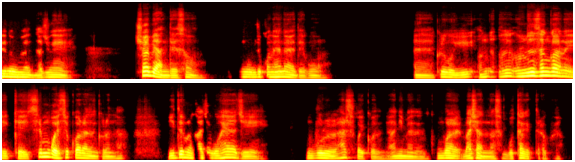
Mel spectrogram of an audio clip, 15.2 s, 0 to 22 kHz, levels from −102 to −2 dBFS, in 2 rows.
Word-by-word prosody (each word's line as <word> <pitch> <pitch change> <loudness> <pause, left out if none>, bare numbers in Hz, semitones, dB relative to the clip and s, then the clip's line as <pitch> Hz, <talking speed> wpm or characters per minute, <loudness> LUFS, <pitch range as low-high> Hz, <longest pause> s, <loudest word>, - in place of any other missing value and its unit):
해 140 - +4
놓으면 120 -5 +2
나중에 105 -1 -3 0.8
취업이 200 -4 +7
안 110 -7 +4
돼서 100 -2 -5 0.5
공부를 130 -1 -1
무조건 125 +1 -2
해 130 - +3
놔야 130 -5 0
되고 95 -1 -8 1.2
예. 100 -2 -6
그리고 120 -2 0
유의 120 +4 -4
언 130 +3 -4
어느 145 +4 -2
어느 165 +6 +7
순간에 185 -5 +5
이렇게 110 -2 -2
쓸모가 185 - +4
있을 150 +6 -3
거라는 120 -6 +1
그런 100 -1 -7 0.7
믿음을 130 +4 +2
가지고 120 +1 -3
해야지 105 - -2 0.5
공부를 115 -1 0
할 140 - -4
수가 135 -6 -6
있거든요. 85 -2 -12
아니면은 100 -4 -5
공부할 115 -2 -2
맛이 115 +4 -2
안 100 -5 -1
나서 95 +3 -10
못 95 +4 -8
하겠더라고요. 95 -5 -6
115 Hz, 350 characters per minute, -24 LUFS, 100-130 Hz, 1.2 s, 취업이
